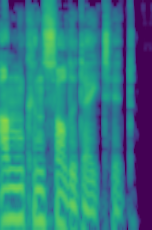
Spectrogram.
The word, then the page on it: unconsolidated: British English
